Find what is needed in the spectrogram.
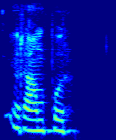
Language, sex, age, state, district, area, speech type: Urdu, male, 18-30, Delhi, East Delhi, urban, spontaneous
